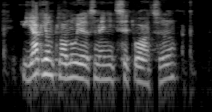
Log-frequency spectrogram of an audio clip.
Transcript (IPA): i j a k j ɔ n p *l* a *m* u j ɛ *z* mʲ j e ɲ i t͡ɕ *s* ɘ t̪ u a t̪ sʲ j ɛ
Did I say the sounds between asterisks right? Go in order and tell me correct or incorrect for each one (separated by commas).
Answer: correct, incorrect, correct, correct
